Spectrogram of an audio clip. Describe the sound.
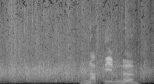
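A live audience in a chamber music hall in Cologne applauds steadily throughout at the host's invitation, a dense wash of clapping from many hands, while a person starts talking over it partway through.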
